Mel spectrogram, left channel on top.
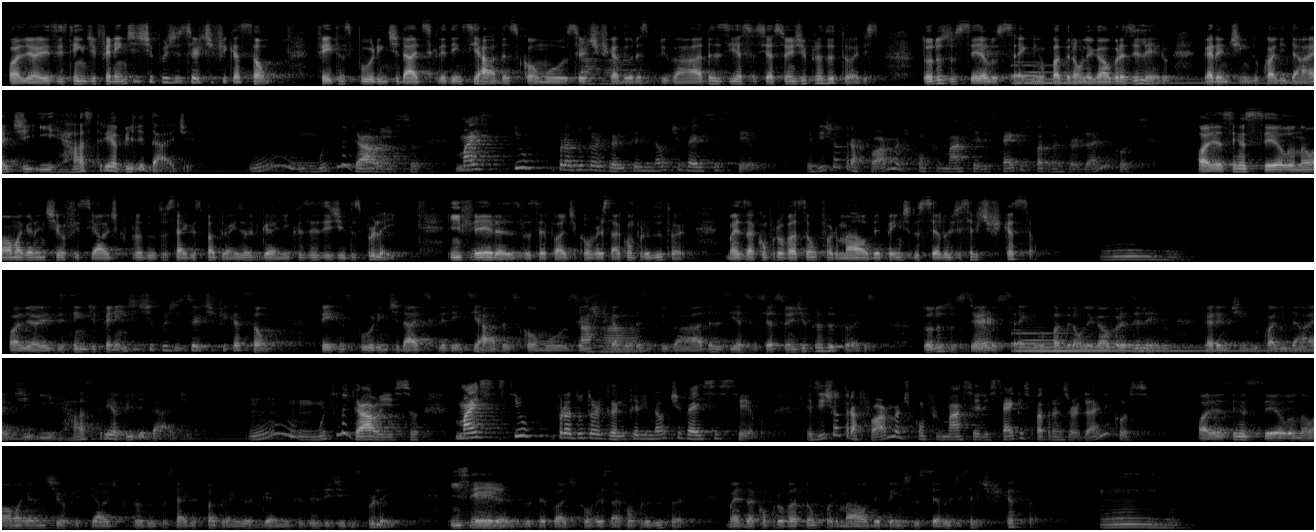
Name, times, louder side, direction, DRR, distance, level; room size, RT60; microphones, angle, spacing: voice 1, 0.1-15.0 25.1-36.6, left 6 dB, 55° left, 17 dB, 0.4 m, -38 dB
voice 2, 5.8-6.5 9.7-9.9 15.6-24.6 30.8-31.3 37.2-38.2, right 6 dB, 40° right, 13 dB, 0.5 m, -42 dB
sound 1, 10.1-14.1, right 1 dB, 20° left, 2.2 m, -47 dB
14.5 x 6.6 x 4.0 m, 1.3 s
head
